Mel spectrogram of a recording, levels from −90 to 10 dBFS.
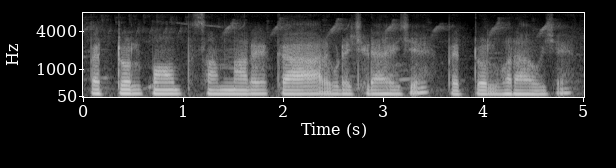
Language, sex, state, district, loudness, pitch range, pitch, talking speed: Odia, male, Odisha, Sambalpur, -18 LUFS, 130-140 Hz, 130 Hz, 120 wpm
